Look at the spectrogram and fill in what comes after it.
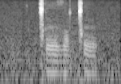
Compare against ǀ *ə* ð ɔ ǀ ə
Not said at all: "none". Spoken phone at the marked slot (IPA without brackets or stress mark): ə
